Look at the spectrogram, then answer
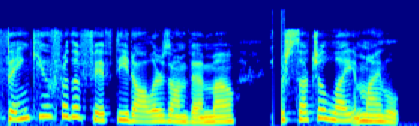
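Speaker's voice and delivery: voice catching, choked up on the edge of tears. Thanking a donor for fifty dollars, choked up, about to cry. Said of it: "I'm gonna cry".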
